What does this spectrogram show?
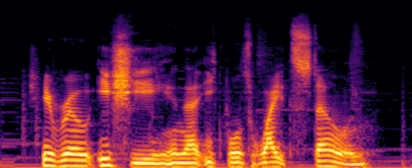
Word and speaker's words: shiroishi: Greensuit that it said it's pronounced shiroishi, and that equals white stone.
